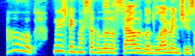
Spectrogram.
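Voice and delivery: prim dieter. Pretend. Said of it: "I am not gonna go like".

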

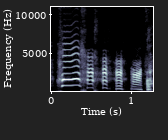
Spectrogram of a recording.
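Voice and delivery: high, loud mechanical toy giggle; doll giggle. Retold or imitated. Mom imitating the doll's giggling sound. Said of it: "pushed it again and goes".

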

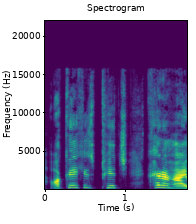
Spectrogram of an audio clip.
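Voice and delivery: high, wildly swooping blob voice; Krang pitch demo. Shown as a demonstration. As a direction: push the pitch way up and wobble it. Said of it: "Okay, pitch".

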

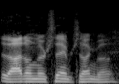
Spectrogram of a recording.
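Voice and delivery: DJ voice. Acted. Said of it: "your voice".

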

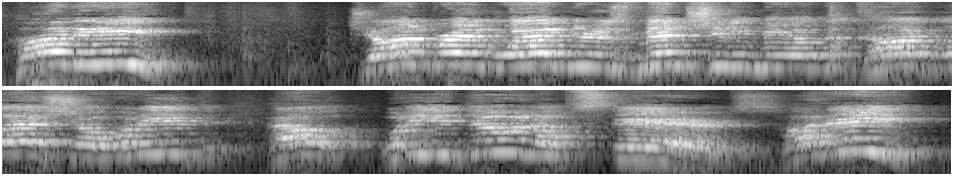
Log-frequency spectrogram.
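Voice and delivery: high wife voice calling upstairs; calling from far away. Acted. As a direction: shout up to someone in another room.

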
